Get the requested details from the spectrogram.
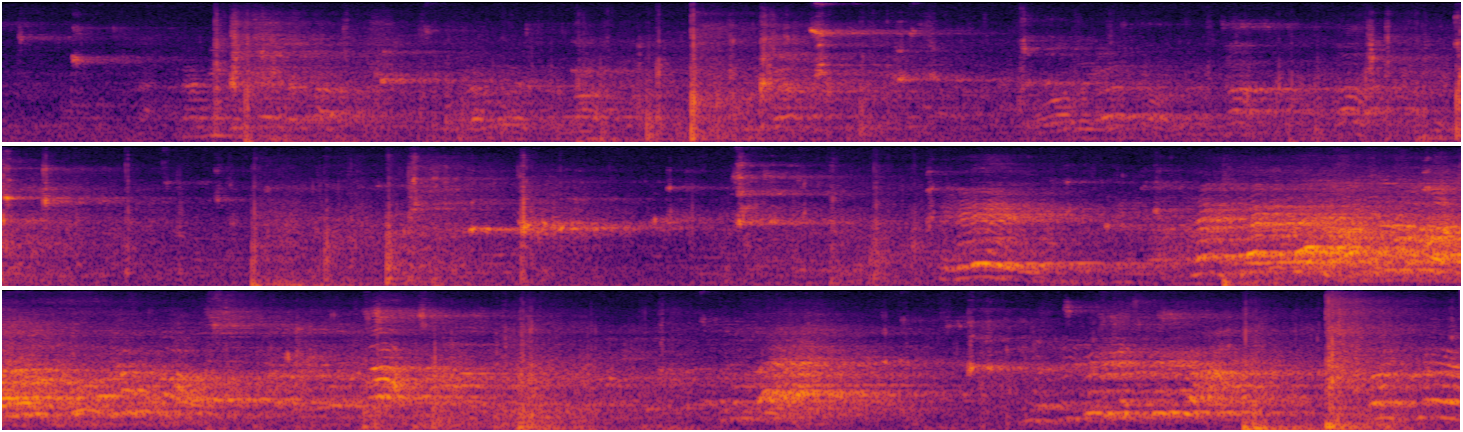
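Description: Several men shout and call out to one another across the echoing hall.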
